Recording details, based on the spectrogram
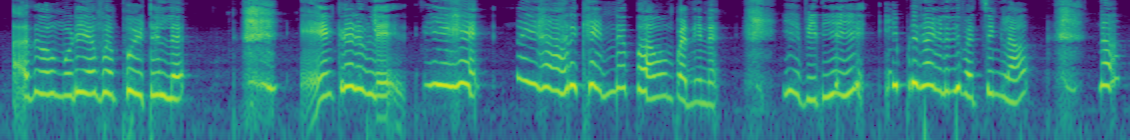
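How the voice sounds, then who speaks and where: A woman voicing a tearful young wife, very high. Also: a little mellow, no room sound. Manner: sobbing, pleading. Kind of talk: cartoon serial voice acting.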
